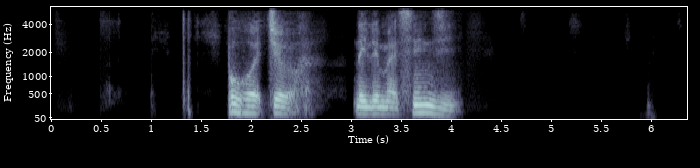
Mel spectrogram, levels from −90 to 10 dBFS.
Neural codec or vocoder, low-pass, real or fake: codec, 16 kHz in and 24 kHz out, 0.4 kbps, LongCat-Audio-Codec, fine tuned four codebook decoder; 5.4 kHz; fake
